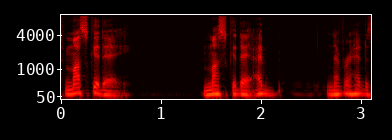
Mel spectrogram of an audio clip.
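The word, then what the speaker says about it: Muscoda: Madison says the town in Southwest Wisconsin is pronounced mus mus say it Conrad musk day musk musk mus y PJ also says that on the stream he checks in Pete it's MUSC musk day I've never had to say that word before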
